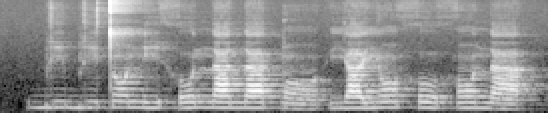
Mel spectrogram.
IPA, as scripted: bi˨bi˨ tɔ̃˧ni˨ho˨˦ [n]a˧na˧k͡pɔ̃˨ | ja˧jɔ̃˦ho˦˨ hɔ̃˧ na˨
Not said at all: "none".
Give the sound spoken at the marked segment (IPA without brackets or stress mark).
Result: n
